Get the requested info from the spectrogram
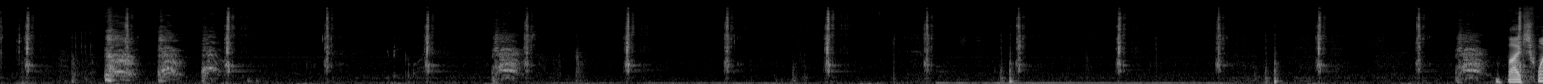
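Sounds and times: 
clock ticking: 0:00.0 - 0:01.4, 0:02.0 - 0:02.6, 0:03.2 - 0:03.5, 0:04.2 - 0:04.6, 0:05.2 - 0:05.5, 0:06.2 - 0:13.5, 0:14.1 - 0:14.4, 0:15.0 - 0:15.4
speech: 0:15.1 - 0:15.4.

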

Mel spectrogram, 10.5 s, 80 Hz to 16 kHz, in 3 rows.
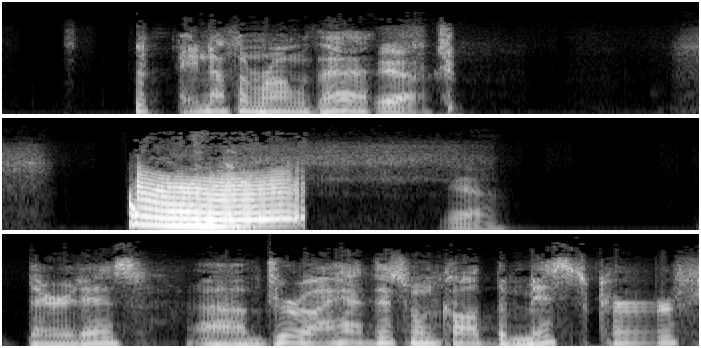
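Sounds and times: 
speech: 0:00.7 - 0:02.3, 0:05.7 - 0:06.1, 0:07.1 - 0:10.4
fart sound effect from phone app: 0:04.1 - 0:05.0.

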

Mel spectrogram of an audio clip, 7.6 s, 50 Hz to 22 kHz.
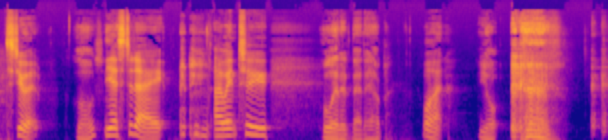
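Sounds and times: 
speech: 0:00.2 - 0:07.0
person clearing throat: 0:02.3 - 0:02.7, 0:06.4 - 0:07.5.

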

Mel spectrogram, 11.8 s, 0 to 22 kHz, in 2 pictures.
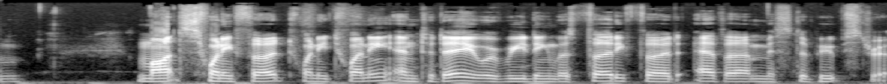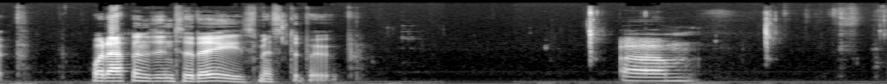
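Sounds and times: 
speech: 0:00.0 - 0:08.4, 0:10.0 - 0:10.6
short hummed voice: 0:00.0 - 0:08.5
low steady hum: 0:00.0 - 0:11.8
wet mouth clicks: 0:09.5 - 0:10.0
chewing of pizza: 0:10.7 - 0:11.8.

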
